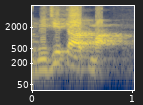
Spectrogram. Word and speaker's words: विजितात्मा: अगली पंक्ति में जो पहला नाम है विजितात्मा, इधर वी और जी दोनों ह्रस्व है।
